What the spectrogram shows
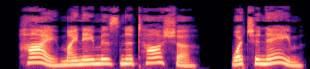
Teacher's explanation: Notice how what's your can sound like whatcha in casual speech.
